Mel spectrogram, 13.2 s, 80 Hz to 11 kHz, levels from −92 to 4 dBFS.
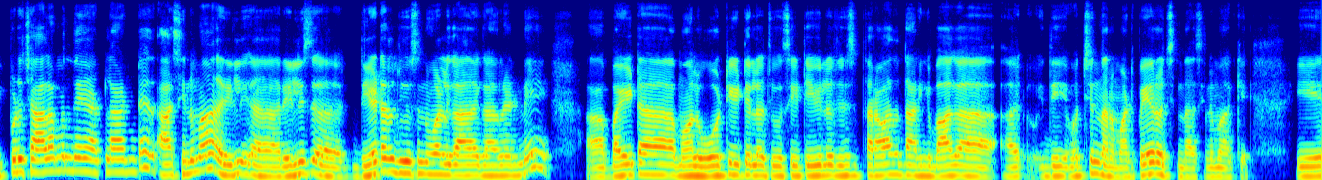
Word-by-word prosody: ఇప్పుడు 140 Hz, +8 st, +2 dB
చాలామంది 200 Hz, +2 st, +2 dB, 0.2 s
ఎట్లా 185 Hz, +1 st, -2 dB
అంటే, 185 Hz, +6 st, -5 dB, 0.2 s
ఆ! -, -, +4 dB
సినిమా 175 Hz, +6 st, +1 dB, 0.2 s
రిలీ 150 Hz, +4 st, 0 dB, 0.2 s
ఆహ్, 130 Hz, -1 st, 0 dB
రిలీజ్ 165 Hz, +6 st, 0 dB, 0.5 s
థియేటర్ 165 Hz, +8 st, +3 dB
జూసిన 165 Hz, -1 st, +3 dB
వాళ్ళు 155 Hz, -1 st, +2 dB
గా 140 Hz, -, +5 dB, 0.2 s
గాదండి. 140 Hz, +6 st, -2 dB, 0.6 s
ఆ! -, -, -2 dB, 0.2 s
బయట 145 Hz, +4 st, +1 dB, 0.4 s
మాములుగా 135 Hz, -1 st, +4 dB
ఓటీటీలో 140 Hz, 0 st, 0 dB
చూసి 135 Hz, +1 st, -2 dB
టీవీలో 140 Hz, +1 st, +1 dB
జూసి 135 Hz, 0 st, -2 dB
తర్వాత 145 Hz, +2 st, +2 dB
దానికి 135 Hz, -1 st, 0 dB
బాగా 135 Hz, +1 st, +2 dB, 0.5 s
ఆహ్, 125 Hz, +1 st, -2 dB, 0.2 s
ఇది 130 Hz, +1 st, -2 dB, 0.2 s
ఒచ్చిందనమాట 130 Hz, -5 st, -2 dB
పేరు 160 Hz, +2 st, +4 dB
ఒచ్చింది 130 Hz, -3 st, -8 dB
ఆ -, -, -6 dB
సినిమాకి. 120 Hz, -1 st, -7 dB, 0.6 s
ఈ -, -, 0 dB
140 Hz, 145 wpm, -22 LUFS, 135-165 Hz, 0.6 s, గా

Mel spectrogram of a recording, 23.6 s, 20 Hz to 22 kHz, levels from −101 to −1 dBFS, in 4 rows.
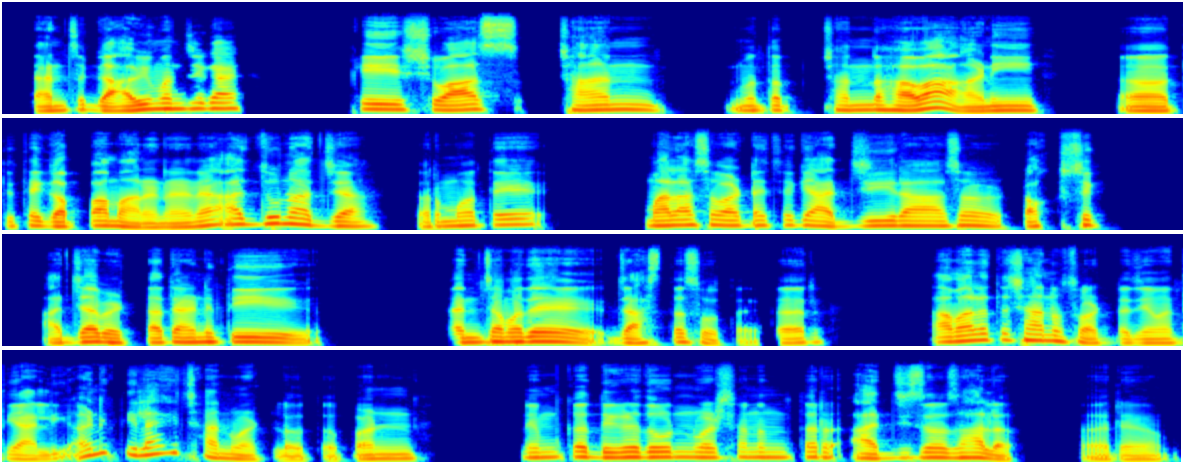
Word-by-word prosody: त्यांचं 115 Hz, +5 st, -2 dB
गावी 115 Hz, +5 st, +5 dB
म्हणजे 160 Hz, +1 st, +2 dB
काय? 165 Hz, 0 st, +4 dB, 0.6 s
की 145 Hz, -2 st, +3 dB
श्वास 135 Hz, +2 st, +3 dB, 0.3 s
छान, 135 Hz, +1 st, +1 dB, 0.4 s
मतलब 115 Hz, 0 st, -3 dB, 0.2 s
छंद 130 Hz, +1 st, 0 dB
हवा 165 Hz, +10 st, +7 dB
आणि 115 Hz, +3 st, +1 dB, 0.4 s
अ, 105 Hz, 0 st, +2 dB
तिथे 125 Hz, +2 st, -3 dB
गप्पा 120 Hz, +3 st, +2 dB
मारणाऱ्या 105 Hz, +3 st, +1 dB
अजून 180 Hz, +3 st, +2 dB
आज्या. 130 Hz, -8 st, +2 dB, 0.3 s
तर 110 Hz, -, -4 dB
मग 130 Hz, +3 st, 0 dB
ते 160 Hz, +2 st, 0 dB, 0.6 s
मला 140 Hz, +2 st, +5 dB
असं 150 Hz, 0 st, -1 dB
वाटायचं, 140 Hz, +1 st, -1 dB
की 145 Hz, -, -2 dB
आजीला 130 Hz, +2 st, +1 dB
असं 130 Hz, -1 st, 0 dB
टॉक्सिक 130 Hz, +5 st, -3 dB, 0.7 s
आज्या 110 Hz, +6 st, +3 dB
भेटतात 115 Hz, 0 st, +1 dB
आहे 125 Hz, -, +5 dB
आणि 130 Hz, +1 st, +3 dB
ती 125 Hz, -5 st, +3 dB, 0.7 s
त्यांच्यामध्ये 130 Hz, -1 st, +4 dB
जास्तच 110 Hz, +2 st, -2 dB
होत 90 Hz, -, -3 dB
आहे -, -, -12 dB
तर 110 Hz, +3 st, -3 dB, 0.6 s
आम्हाला 150 Hz, +6 st, +4 dB
तर 180 Hz, -, -4 dB
छानच 160 Hz, -6 st, +2 dB
वाटतं, 100 Hz, 0 st, -3 dB
जेव्हा 105 Hz, +1 st, -2 dB
ती 110 Hz, -, -5 dB
आली 95 Hz, +3 st, -4 dB
आणि 200 Hz, -, -1 dB
तिलाही 215 Hz, +5 st, 0 dB
छान 130 Hz, -5 st, -1 dB
वाटलं 95 Hz, -4 st, -5 dB
होतं. 80 Hz, -, -9 dB
पण 110 Hz, +2 st, -2 dB, 0.6 s
नेमकं 145 Hz, +1 st, -1 dB
1.5-2 145 Hz, +1 st, +3 dB
वर्षानंतर 145 Hz, +1 st, -2 dB, 0.2 s
आजीचं 130 Hz, +4 st, 0 dB
झालं, 135 Hz, -1 st, +1 dB, 0.4 s
तर 95 Hz, 0 st, -6 dB
130 Hz, 140 wpm, -24 LUFS, 115-145 Hz, 0.7 s, हवा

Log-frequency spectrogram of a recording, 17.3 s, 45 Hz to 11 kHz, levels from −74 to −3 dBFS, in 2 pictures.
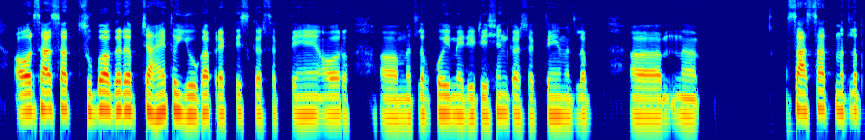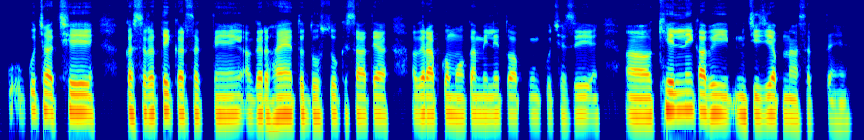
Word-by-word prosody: और 140 Hz, +1 st, +8 dB
साथ-साथ, 150 Hz, 0 st, +6 dB, 0.2 s
सुबह 150 Hz, +2 st, +4 dB
अगर 150 Hz, +1 st, +5 dB
आप 145 Hz, -, +5 dB
चाहें, 140 Hz, -1 st, +4 dB
तो 145 Hz, -, 0 dB
योगा 130 Hz, 0 st, +3 dB
प्रैक्टिस 130 Hz, 0 st, -2 dB
कर 130 Hz, -, -3 dB
सकते 125 Hz, +2 st, -8 dB
हैं 125 Hz, 0 st, -1 dB
और 125 Hz, 0 st, 0 dB, 0.4 s
अ, 115 Hz, -1 st, +1 dB
मतलब 115 Hz, +1 st, -3 dB
कोई 130 Hz, -1 st, +2 dB
मेडिटेशन 120 Hz, +2 st, -2 dB
कर 125 Hz, -1 st, 0 dB
सकते 115 Hz, +2 st, -7 dB
हैं, 125 Hz, 0 st, -1 dB
मतलब 120 Hz, -1 st, -4 dB, 0.4 s
अ, 115 Hz, -1 st, +3 dB
न 120 Hz, -1 st, -3 dB, 0.9 s
साथ-साथ 150 Hz, +1 st, +5 dB
मतलब 145 Hz, -1 st, -2 dB, 0.3 s
कुछ 150 Hz, 0 st, -3 dB
अच्छे 135 Hz, -1 st, +2 dB, 0.3 s
कसरतें 135 Hz, +2 st, +1 dB
कर 130 Hz, -, +1 dB
सकते 125 Hz, -1 st, -7 dB
हैं। 125 Hz, +1 st, -1 dB
अगर 125 Hz, 0 st, -1 dB
हैं, 125 Hz, 0 st, +4 dB
तो 125 Hz, -, -4 dB
दोस्तों 120 Hz, +2 st, -5 dB
के 120 Hz, -, -15 dB
साथ 120 Hz, -1 st, -3 dB
या 125 Hz, -1 st, +1 dB, 0.3 s
अगर 130 Hz, +1 st, +2 dB
आपको 125 Hz, +2 st, +1 dB
मौका 120 Hz, 0 st, -3 dB
मिले, 125 Hz, 0 st, -4 dB
तो 125 Hz, -, -5 dB
आप 120 Hz, -, -3 dB, 0.3 s
कुछ 120 Hz, 0 st, -12 dB
ऐसे 125 Hz, +3 st, -5 dB, 0.4 s
अ, 120 Hz, -1 st, +2 dB
खेलने 150 Hz, 0 st, +4 dB
का 140 Hz, -1 st, +4 dB
भी 130 Hz, 0 st, 0 dB, 0.2 s
चीज़ें 125 Hz, +1 st, 0 dB
अपना 120 Hz, -3 st, -4 dB
सकते 110 Hz, -, -13 dB
हैं। 95 Hz, 0 st, -13 dB
125 Hz, 185 wpm, -25 LUFS, 120-135 Hz, 0.9 s, और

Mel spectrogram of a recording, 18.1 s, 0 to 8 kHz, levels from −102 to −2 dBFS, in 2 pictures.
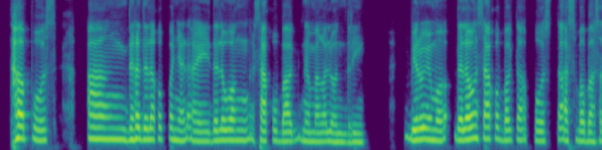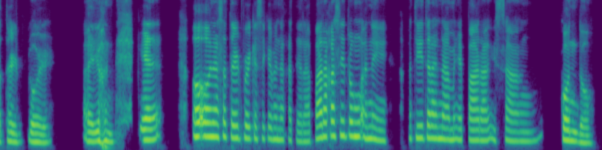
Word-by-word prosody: tapos 235 Hz, -4 st, +4 dB, 0.5 s
ang 225 Hz, -2 st, +3 dB
dala-dala 220 Hz, 0 st, +4 dB
ko 230 Hz, -, -3 dB
pa 230 Hz, -1 st, -2 dB
niyan 200 Hz, -1 st, -1 dB
ay 185 Hz, -2 st, -2 dB
dalawang 205 Hz, +1 st, +1 dB
sako 195 Hz, +1 st, 0 dB
bag 185 Hz, +1 st, 0 dB
ng 200 Hz, -5 st, -4 dB
mga 180 Hz, 0 st, -2 dB
laundry. 170 Hz, -1 st, -3 dB, 0.6 s
Biruin 220 Hz, -2 st, +4 dB
mo 200 Hz, +2 st, +1 dB
dalawang 220 Hz, +2 st, +5 dB
sako 235 Hz, -1 st, +1 dB
bag 205 Hz, 0 st, 0 dB
tapos 195 Hz, -3 st, -4 dB
taas-baba 195 Hz, -4 st, -1 dB
sa 185 Hz, -, -4 dB
3rd 175 Hz, -4 st, -3 dB
floor, 170 Hz, -3 st, -1 dB, 0.5 s
ayun. 185 Hz, -1 st, 0 dB, 0.4 s
Kaya 210 Hz, +5 st, +3 dB, 0.5 s
oo 280 Hz, 0 st, +7 dB
nasa 275 Hz, 0 st, +2 dB
3rd 245 Hz, -2 st, -1 dB
floor 240 Hz, -1 st, -1 dB
kasi 240 Hz, -1 st, -6 dB
kami 225 Hz, -1 st, -4 dB
nakatira 190 Hz, -4 st, -7 dB
para 250 Hz, +3 st, +3 dB
kasi 290 Hz, 0 st, +1 dB
tong 280 Hz, -1 st, +3 dB
ano, 240 Hz, -1 st, 0 dB
eh, 205 Hz, -3 st, -3 dB, 0.4 s
ang -, -, -7 dB
tinitirahan 245 Hz, -1 st, 0 dB
namin 220 Hz, -1 st, -2 dB
ay -, -, -34 dB
parang 205 Hz, 0 st, -2 dB
isang 190 Hz, -1 st, -7 dB, 0.3 s
condo, 180 Hz, -, 0 dB
210 Hz, 145 wpm, -23 LUFS, 190-230 Hz, 0.6 s, oo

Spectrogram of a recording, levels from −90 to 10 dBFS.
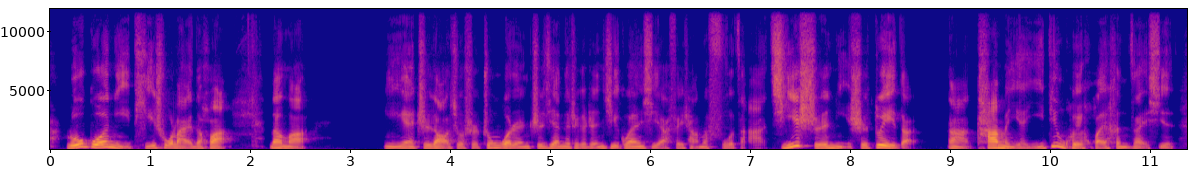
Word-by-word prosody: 如 175 Hz, +9 st, +7 dB
果 220 Hz, -2 st, +8 dB
你 205 Hz, -6 st, 0 dB
提 140 Hz, +4 st, -6 dB
出 170 Hz, +1 st, -1 dB
来 -, -, -2 dB
的 -, -, -3 dB
话， -, -, +1 dB, 0.3 s
那 160 Hz, -1 st, +2 dB
么 125 Hz, -4 st, -1 dB, 0.8 s
你 130 Hz, -3 st, -4 dB
也 145 Hz, -2 st, -2 dB
知 135 Hz, +4 st, -5 dB
道 145 Hz, -3 st, +1 dB
就 125 Hz, +2 st, -8 dB
是 120 Hz, -, -10 dB
中 175 Hz, +9 st, -4 dB
国 155 Hz, -, +5 dB
人 120 Hz, +1 st, -4 dB
之 135 Hz, +2 st, -6 dB
间 140 Hz, +1 st, -2 dB
的 130 Hz, -, -2 dB
这 125 Hz, 0 st, -8 dB
个 120 Hz, -, -6 dB
人 125 Hz, -, -5 dB
际 130 Hz, -2 st, -5 dB
关 130 Hz, +1 st, 0 dB
系 120 Hz, -5 st, -7 dB
啊， -, -, -7 dB
非 65 Hz, -, -11 dB
常 -, -, -11 dB
的 -, -, -6 dB
复 -, -, -10 dB
杂， -, -, -18 dB, 0.2 s
即 205 Hz, -, +4 dB
使 145 Hz, -, 0 dB
你 145 Hz, -5 st, -3 dB
是 135 Hz, -, -3 dB
对 180 Hz, 0 st, +7 dB
的， -, -, -6 dB, 0.3 s
啊， -, -, -4 dB
他 165 Hz, 0 st, +6 dB
们 140 Hz, -7 st, +1 dB
也 100 Hz, -1 st, -9 dB
一 115 Hz, -, -8 dB
定 270 Hz, -, +1 dB
会 115 Hz, -, -1 dB
怀 120 Hz, -, -4 dB
恨 115 Hz, -2 st, -5 dB
在 -, -, -7 dB
心。 -, -, -9 dB
135 Hz, 270 characters per minute, -23 LUFS, 120-165 Hz, 0.8 s, 果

